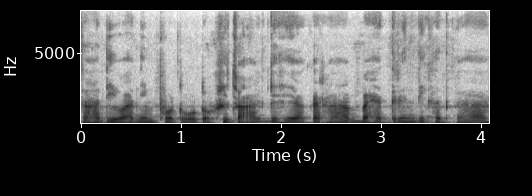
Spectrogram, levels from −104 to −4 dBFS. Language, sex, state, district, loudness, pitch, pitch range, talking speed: Chhattisgarhi, male, Chhattisgarh, Rajnandgaon, -22 LUFS, 115 Hz, 110-120 Hz, 190 wpm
